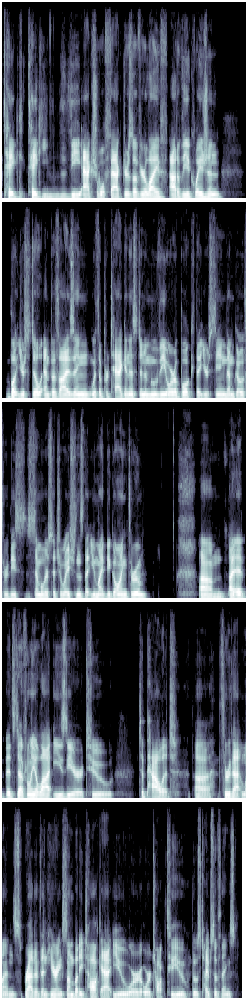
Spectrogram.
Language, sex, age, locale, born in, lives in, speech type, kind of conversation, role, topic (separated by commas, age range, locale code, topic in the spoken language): English, male, 20-24, en-US, United States, United States, conversation, unstructured, none, What is a movie or book that challenged the way you think?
